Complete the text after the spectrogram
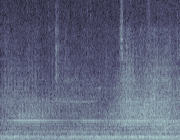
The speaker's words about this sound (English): The helicopter circles above, getting closer, then pulling away, then closer again, teasing the crowd.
